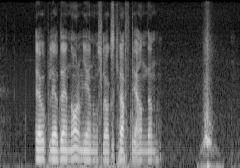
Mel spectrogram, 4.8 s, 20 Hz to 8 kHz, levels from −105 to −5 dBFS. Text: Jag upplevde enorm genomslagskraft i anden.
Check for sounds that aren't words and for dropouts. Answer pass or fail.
fail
